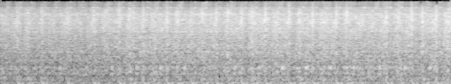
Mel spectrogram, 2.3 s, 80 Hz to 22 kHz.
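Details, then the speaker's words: Fuel-injected Harley-Davidson V-twin after cleaning the intake, which cured stalling at idle and cleared the P0152 rear-cylinder rich code: loping, even idle holding steady with no stumble or dying out. "Now it's idling like it's supposed to."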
